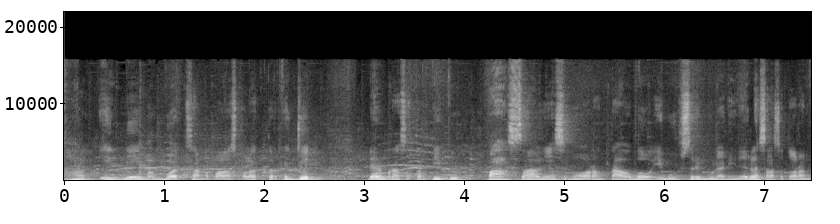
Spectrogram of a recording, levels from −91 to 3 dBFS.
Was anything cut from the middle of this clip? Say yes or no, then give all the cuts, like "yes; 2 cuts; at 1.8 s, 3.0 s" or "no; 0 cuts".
no; 0 cuts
